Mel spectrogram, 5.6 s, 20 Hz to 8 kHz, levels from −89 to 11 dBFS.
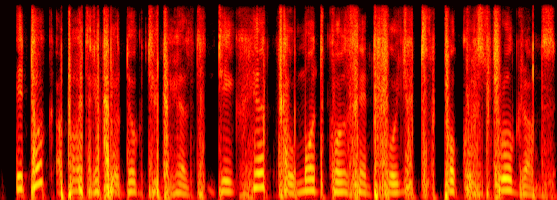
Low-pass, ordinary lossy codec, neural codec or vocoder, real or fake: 7.2 kHz; none; codec, 16 kHz, 4.8 kbps, FACodec; fake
